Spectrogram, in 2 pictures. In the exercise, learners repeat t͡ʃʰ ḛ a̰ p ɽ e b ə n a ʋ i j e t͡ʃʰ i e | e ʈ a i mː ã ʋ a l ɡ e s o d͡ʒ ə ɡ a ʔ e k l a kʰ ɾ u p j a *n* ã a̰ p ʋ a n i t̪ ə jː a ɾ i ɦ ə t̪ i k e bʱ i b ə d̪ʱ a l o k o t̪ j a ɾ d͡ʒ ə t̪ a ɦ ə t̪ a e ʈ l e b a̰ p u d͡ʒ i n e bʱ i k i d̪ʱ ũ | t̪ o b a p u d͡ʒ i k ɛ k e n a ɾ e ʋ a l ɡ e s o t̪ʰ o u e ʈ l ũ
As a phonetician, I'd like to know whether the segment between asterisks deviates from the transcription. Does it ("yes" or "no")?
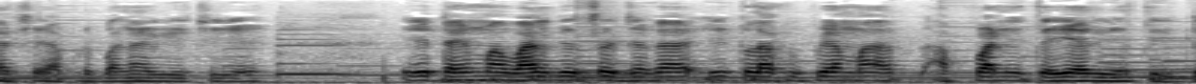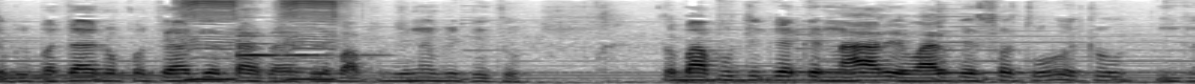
yes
